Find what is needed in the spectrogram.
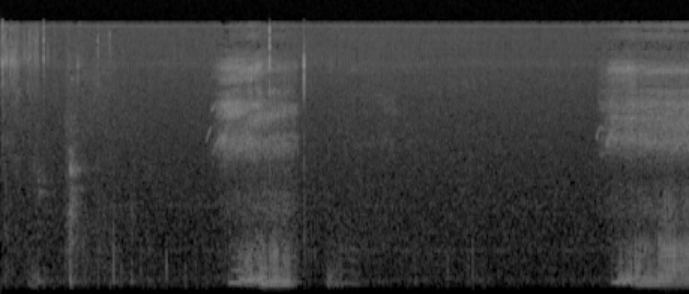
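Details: Sleeping dog in the dark snoring: slow, rasping snores with two long noisy in-breaths about five seconds apart and quiet breathing between; snoring.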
